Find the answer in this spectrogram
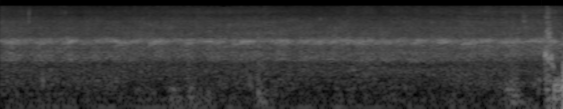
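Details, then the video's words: Chorus of frog families at Cheonjinam valley, Toechon: continuous overlapping high-pitched trills hold steady throughout, softer than the low rumble below, and a sudden loud knock of handling noise ends the recording. "개구리 가족들 합창소리"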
